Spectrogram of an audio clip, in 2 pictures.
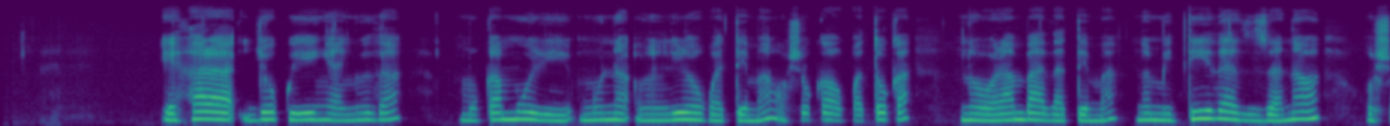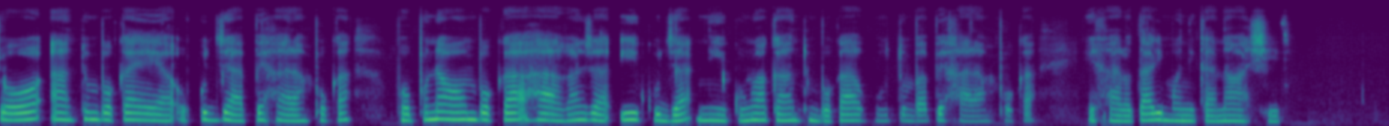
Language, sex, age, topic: Oshiwambo, female, 25-35, agriculture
